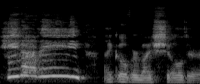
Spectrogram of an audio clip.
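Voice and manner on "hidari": very high, yelled call. Retelling a man calling directions after them: imitating a yell. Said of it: "he yelled back at me".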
